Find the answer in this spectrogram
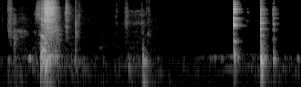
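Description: A single short, loud sneeze-like burst of breath about a second in. Near the end come three light, sharp clicks of a utensil or egg against a ceramic plate as boiled eggs are handled.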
